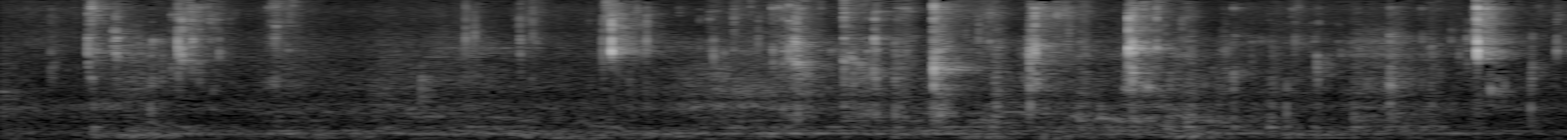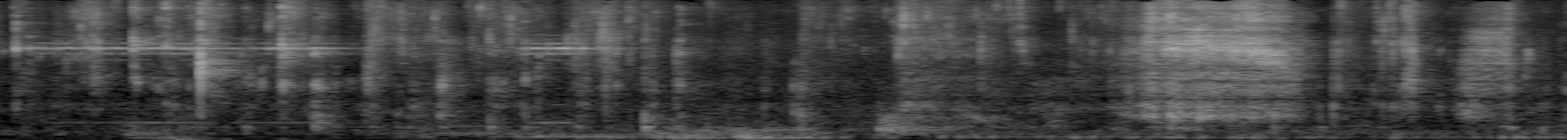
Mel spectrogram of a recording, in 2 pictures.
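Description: Close-miked wet chewing and lip-smacking of a person eating pork innards and rice by hand, with many short sharp smacks and a longer, louder wet stretch near the end.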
